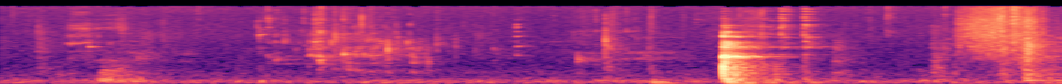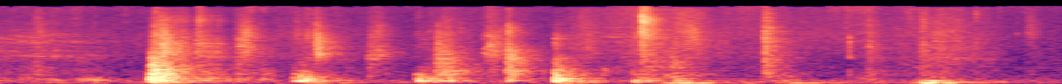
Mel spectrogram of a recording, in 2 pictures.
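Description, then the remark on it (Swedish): Coffee is poured into a cup, a soft trickle of liquid mixed with sharp clinks and knocks of cups and a pot being handled, with no one talking. “Ska jag fylla på kaffe?”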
